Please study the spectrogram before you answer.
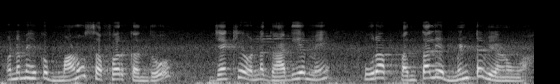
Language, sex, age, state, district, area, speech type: Sindhi, female, 45-60, Maharashtra, Thane, urban, spontaneous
